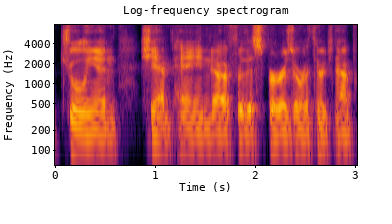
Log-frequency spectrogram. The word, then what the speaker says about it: Champagnie: is uh Julian uh Champagne. Uh oh no, Champagne is a Champagnie. Is that how you say his name?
